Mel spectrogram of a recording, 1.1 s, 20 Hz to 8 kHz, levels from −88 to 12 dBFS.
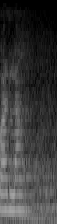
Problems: constant background noise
